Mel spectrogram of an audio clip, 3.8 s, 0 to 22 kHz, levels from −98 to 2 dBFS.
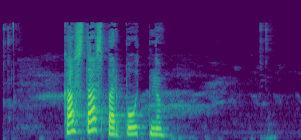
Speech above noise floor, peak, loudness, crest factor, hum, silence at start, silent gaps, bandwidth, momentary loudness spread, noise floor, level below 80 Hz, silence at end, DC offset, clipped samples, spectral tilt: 48 dB; 0 dBFS; -17 LUFS; 20 dB; none; 0.8 s; none; 11.5 kHz; 10 LU; -65 dBFS; -58 dBFS; 1.7 s; under 0.1%; under 0.1%; -4.5 dB/octave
